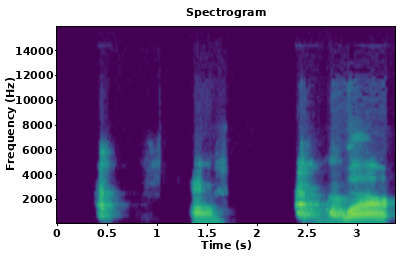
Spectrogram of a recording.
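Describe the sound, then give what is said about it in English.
A dog barks three times, starting with a short sharp yip, then a fuller bark, and ending in a longer, drawn-out, whining bark, with silence between each. “I'm sorry, my dog just went and that distracted me.”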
